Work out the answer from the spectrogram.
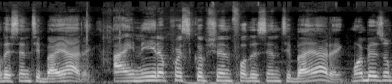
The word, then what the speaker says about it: prescription: Scription, c'est syllabe qui accentue. OK, c'est avant chaîne ça, syllabe ça, c'est les mêmes qui accentuent.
